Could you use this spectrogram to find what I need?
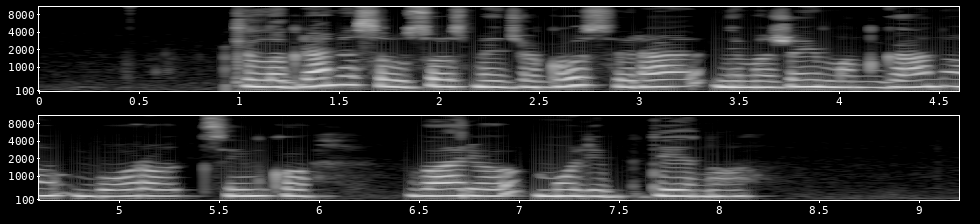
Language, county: Lithuanian, Vilnius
